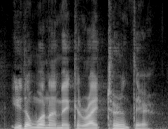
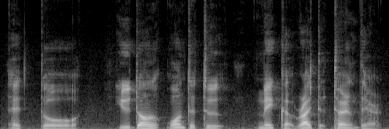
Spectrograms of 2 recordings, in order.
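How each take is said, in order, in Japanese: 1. 'Want to' は短く弱めて、次の語とつなげて発音します。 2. 'Want to' は完全な形で発音します。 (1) "だから言いやすいに発音してください。" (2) "とは言いづらいですね。"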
